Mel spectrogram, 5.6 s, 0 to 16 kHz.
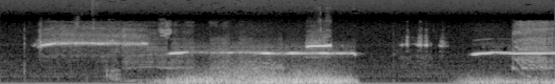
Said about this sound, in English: Everyone whistle in 3, 2, 1.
